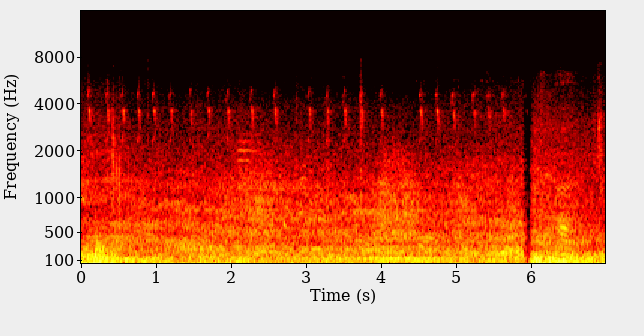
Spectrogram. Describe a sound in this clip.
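Footsteps scuff steadily on a paved road.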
